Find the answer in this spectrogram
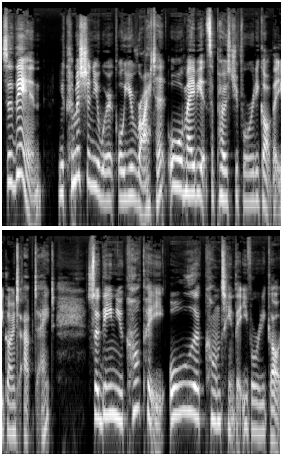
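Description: A woman talks at a fairly quick pace with lively intonation and a medium pitch, in a dry, close sound with no echo on a very clean recording with a silent background. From New Zealand. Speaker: travel blogger. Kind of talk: interview.

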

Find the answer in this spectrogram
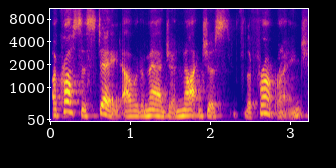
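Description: A woman's plain, everyday voice, fairly low in pitch, with lively intonation and an American accent. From US South, Mississippi. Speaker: entrepreneur and community leader. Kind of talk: interview.

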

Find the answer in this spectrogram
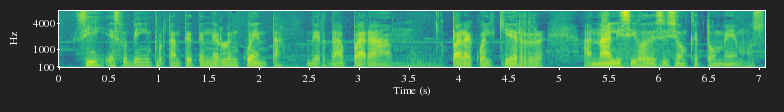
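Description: With music in the background, a man speaks at a moderate pace in a medium pitch with ordinary pitch variation. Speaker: finance podcast host. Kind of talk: educational monologue. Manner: hesitant, many filler sounds.

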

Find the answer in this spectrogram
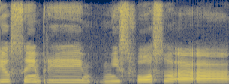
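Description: A woman's medium-pitched voice with ordinary pitch variation, over a quiet background. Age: 40s. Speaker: interviewee. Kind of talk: interview answers. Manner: halting.

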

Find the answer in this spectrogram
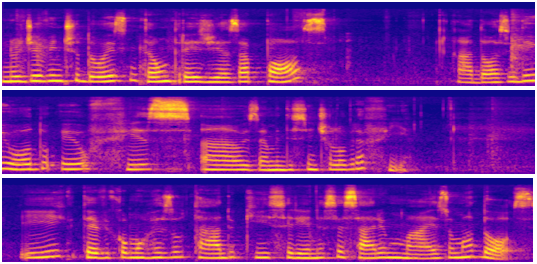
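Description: Woman at a fairly high pitch, dark, mellow tone, fairly even intonation, fairly slow pace. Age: 30s. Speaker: thyroid cancer patient. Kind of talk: testimony.

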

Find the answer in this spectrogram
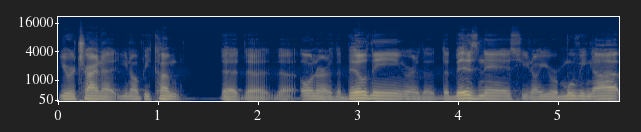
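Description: A man rushes along at a very fast pace, his medium pitch showing ordinary variation. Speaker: podcast co-host. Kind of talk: casual chat.

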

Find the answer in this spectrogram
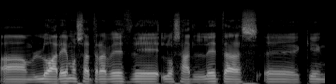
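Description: On a very clean recording with a silent background and a dry, close sound with no echo, a man speaks at medium pitch and a fairly slow pace. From born in the US to an American father and Spanish mother, lived in both. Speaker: podcast host and gym owner. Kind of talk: podcast introduction monologue. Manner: halting, many fillers and repeated words.

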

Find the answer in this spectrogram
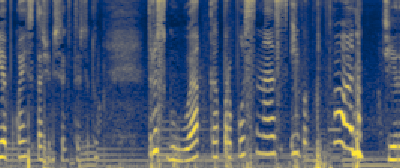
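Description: Music plays in the background as a woman speaks at a moderate pace with big swings in loudness. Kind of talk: casual solo podcast monologue.

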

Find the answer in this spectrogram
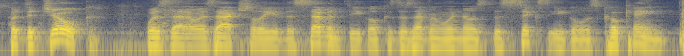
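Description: A man with a normal speaking voice talks at a moderate pace in a fairly low pitch, with ordinary pitch variation. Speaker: comedian podcast host. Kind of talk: live comedy show banter. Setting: stage with audience. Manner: joking, playful.

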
